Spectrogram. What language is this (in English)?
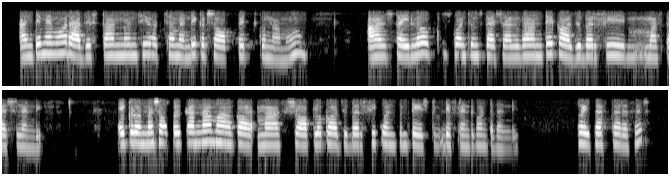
Telugu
